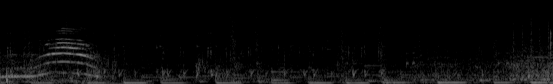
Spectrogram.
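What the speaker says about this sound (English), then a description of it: "Did you hear my cat?" A pet cat gives one clear meow near the start, followed by a repeating low electronic game music loop that carries on alone.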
